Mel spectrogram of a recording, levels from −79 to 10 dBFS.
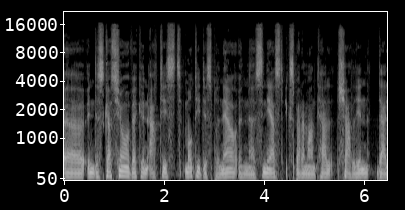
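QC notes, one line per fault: No faults found in this speech recording. Nothing here needs a QC note.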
